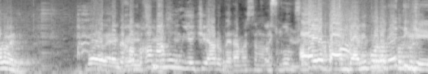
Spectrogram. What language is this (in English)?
Persian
